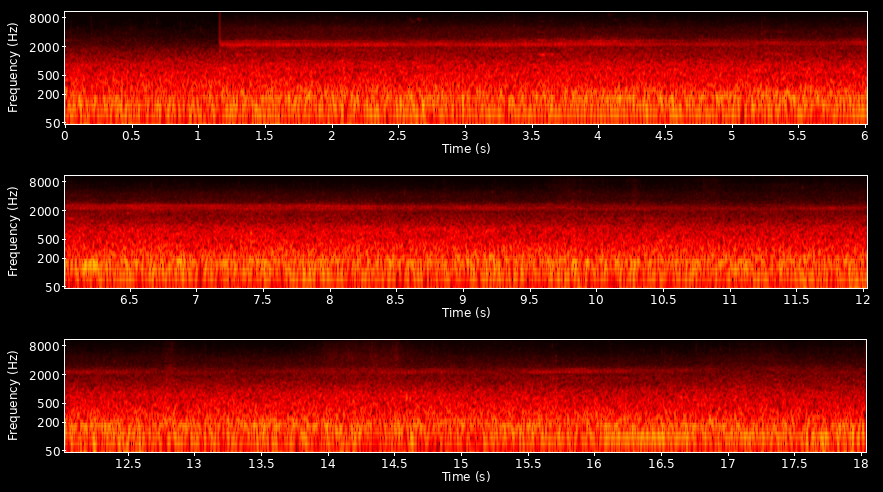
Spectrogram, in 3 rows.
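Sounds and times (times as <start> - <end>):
boat engines droning: 0.0 - 18.0
water noise: 0.0 - 18.0
wind: 0.0 - 18.0
high whine: 1.1 - 13.0.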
